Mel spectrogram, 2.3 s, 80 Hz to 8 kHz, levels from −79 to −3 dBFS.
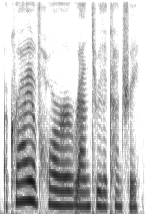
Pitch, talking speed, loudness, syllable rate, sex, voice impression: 205 Hz, 210 wpm, -18 LUFS, 4.9 syllables/s, female, feminine, young, relaxed, soft, raspy, slightly cute, refreshing, calm, slightly friendly, reassuring, kind, modest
